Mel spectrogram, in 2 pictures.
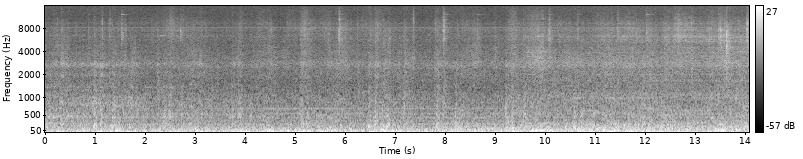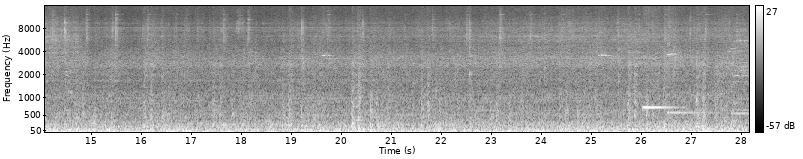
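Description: Interior running noise of a KiHa E130-series diesel railcar under way: a steady rumble of engine and wheels on rail, with clickety-clack over the rail joints. Near the end come two short tones, the second lower than the first.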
